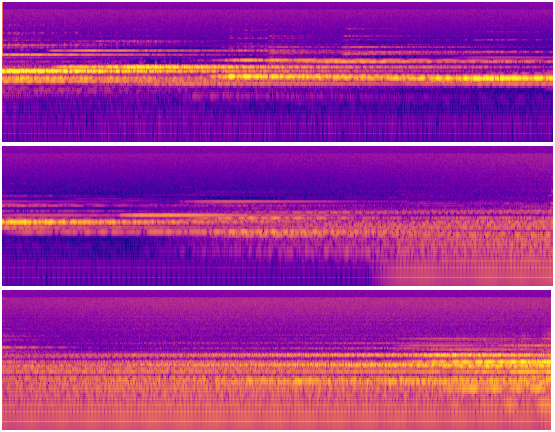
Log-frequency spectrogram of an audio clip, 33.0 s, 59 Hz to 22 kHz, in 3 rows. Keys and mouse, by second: 2.9-16.1 alt+drag, 16.1-16.4 typing, 17.4 typing, 17.7 Return, 20.1-32.2 drag.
